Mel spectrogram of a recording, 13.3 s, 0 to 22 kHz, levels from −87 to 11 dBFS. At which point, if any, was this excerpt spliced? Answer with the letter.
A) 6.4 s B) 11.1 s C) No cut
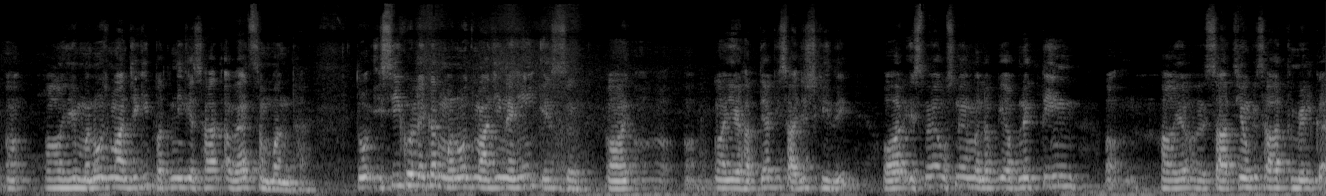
C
